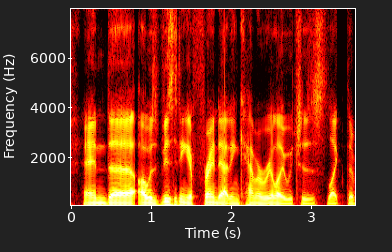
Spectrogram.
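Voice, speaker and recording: A man with an Australian accent, very deep and low in pitch, fairly quick and fairly even in intonation, on a very clean recording with a silent background and a dry, close sound with no echo. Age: 40s. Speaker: live stream interview host. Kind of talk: casual chat.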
